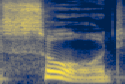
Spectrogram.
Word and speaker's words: sword: Um, until relatively recently, like a few hundred years ago, in the word sword, you pronounce the W.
